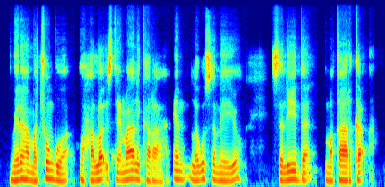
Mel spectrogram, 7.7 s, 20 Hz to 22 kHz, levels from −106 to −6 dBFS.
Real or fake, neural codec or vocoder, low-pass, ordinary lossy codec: fake; autoencoder, 48 kHz, 32 numbers a frame, DAC-VAE, trained on Japanese speech; 19.8 kHz; none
